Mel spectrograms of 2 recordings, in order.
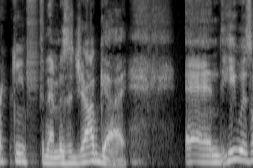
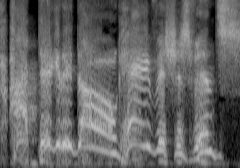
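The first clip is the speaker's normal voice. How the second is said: squeaky, very high, slow, drawn-out goody-two-shoes voice. Doing an impression of a radio co-host: imitating the Mat Rat's voice. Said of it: "And the Mat Rat's voice, let me try to do it".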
